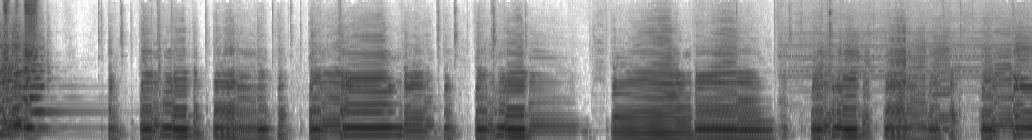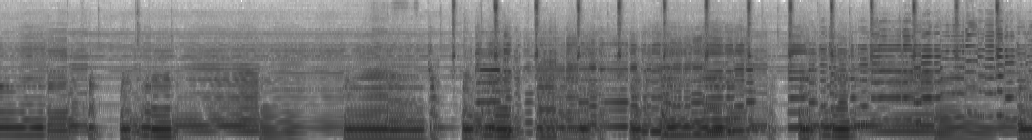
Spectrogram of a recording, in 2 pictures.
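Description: Folk quartet of baritone saxophone, fiddle, accordion and hurdy-gurdy playing a tune. The full sound breaks off at the start, giving way to short low phrases with pauses between them; from about a third of the way in the playing runs on continuously, and a steady ticking beat of about two a second joins near two-thirds through.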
